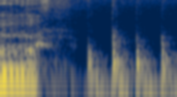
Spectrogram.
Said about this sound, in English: I always knock on wood because you can't take these good runs for granted.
